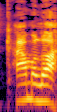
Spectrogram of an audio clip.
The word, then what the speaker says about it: Kamala: And his lovely VP, who can everyone please start pronouncing her name properly? It's Kamala Harris.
